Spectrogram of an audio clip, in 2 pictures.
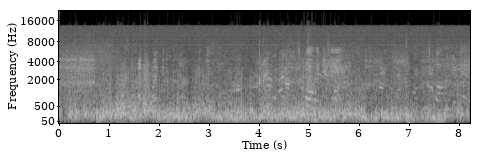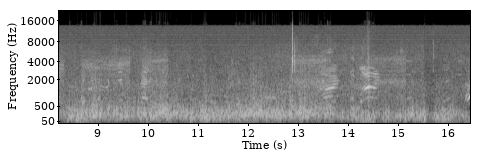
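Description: Wind buffeting a camcorder's built-in microphone: a loud, steady rumble throughout, with faint distant voices calling from the field behind it and a single sharp click about 13 seconds in.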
